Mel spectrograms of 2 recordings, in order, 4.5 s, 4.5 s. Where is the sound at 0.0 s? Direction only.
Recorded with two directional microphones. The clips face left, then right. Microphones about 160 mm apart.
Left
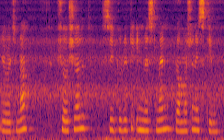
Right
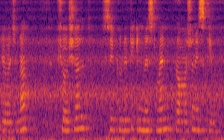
35° left (ahead or behind).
